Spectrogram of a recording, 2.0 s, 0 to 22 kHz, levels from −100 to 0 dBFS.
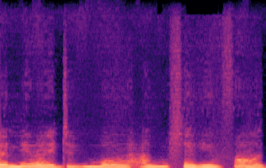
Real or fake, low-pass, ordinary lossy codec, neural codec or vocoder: fake; none; none; codec, 44.1 kHz, 0.9 kbps, DAC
